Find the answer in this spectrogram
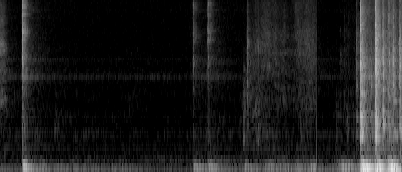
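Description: Typing on a computer keyboard: a short run of faint, soft keystrokes about two seconds in, after a single click just after the start.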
